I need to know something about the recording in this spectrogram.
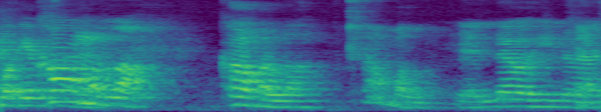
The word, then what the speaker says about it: Kamala: We're gonna call her Camilla. We mess her name up every time. Kamala.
